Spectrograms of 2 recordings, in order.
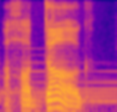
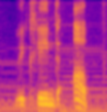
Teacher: The third syllable will get stressed. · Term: first stress pattern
